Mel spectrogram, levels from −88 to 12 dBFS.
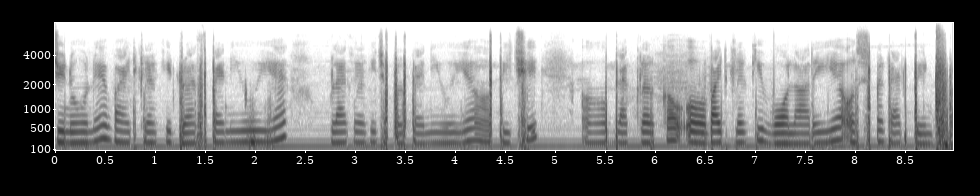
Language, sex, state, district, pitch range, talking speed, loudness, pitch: Hindi, female, Punjab, Pathankot, 195-210 Hz, 215 wpm, -22 LUFS, 205 Hz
